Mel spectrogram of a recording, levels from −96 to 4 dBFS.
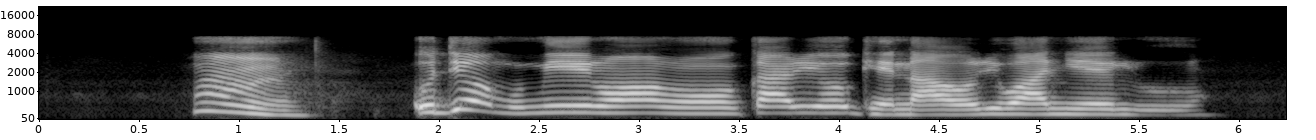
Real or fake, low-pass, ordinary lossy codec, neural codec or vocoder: fake; 7.2 kHz; none; autoencoder, 48 kHz, 32 numbers a frame, DAC-VAE, trained on Japanese speech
